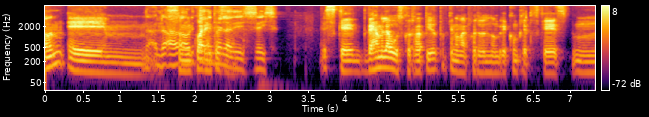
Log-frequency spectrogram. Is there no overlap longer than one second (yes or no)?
no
